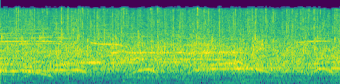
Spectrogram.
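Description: A crowd bursts into loud, sustained applause, dense clapping filling the whole moment with a few excited voices and whistles mixed in.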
